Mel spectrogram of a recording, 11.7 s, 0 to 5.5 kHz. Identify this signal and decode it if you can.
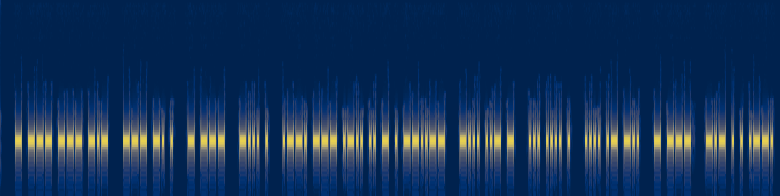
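Morse code, heard as a keyed tone, about 37 wpm, 600 Hz. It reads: TOOK ONE TO BE POLITE, BUT SHE HAD TO KEEP
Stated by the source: Morse code practice at 35–39 wpm sending English text of Ken Follett's novel Never, from CW med Gnister.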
